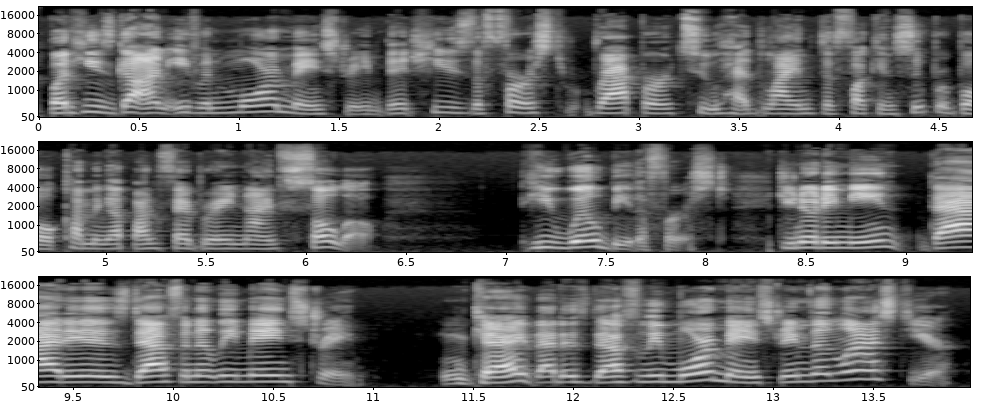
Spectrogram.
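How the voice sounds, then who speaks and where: A woman's voice: mid-range voice, a little fast. A woman hosting a reaction video, ranting bluntly and emphatically, with lots of swearing. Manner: blunt, profane, emphatic rant. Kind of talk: casual reaction commentary.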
